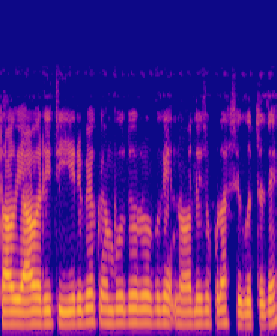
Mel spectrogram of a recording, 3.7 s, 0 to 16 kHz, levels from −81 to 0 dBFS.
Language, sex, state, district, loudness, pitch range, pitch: Kannada, male, Karnataka, Bijapur, -18 LUFS, 135-150 Hz, 140 Hz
